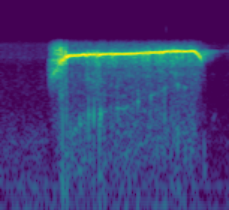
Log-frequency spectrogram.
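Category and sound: human body sound, loud human whistle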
